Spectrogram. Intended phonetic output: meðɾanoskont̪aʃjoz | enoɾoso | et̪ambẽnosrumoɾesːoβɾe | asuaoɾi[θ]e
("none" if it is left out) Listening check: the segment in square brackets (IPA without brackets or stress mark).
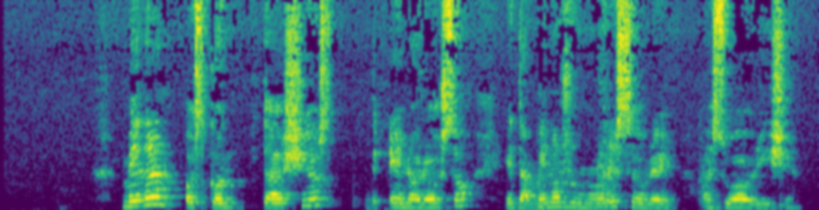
ʃ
